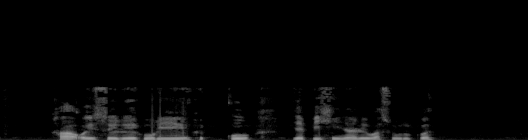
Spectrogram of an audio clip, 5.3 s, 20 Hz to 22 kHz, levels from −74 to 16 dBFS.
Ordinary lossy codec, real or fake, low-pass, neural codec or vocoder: MP3, 32 kbps; real; 9.9 kHz; none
